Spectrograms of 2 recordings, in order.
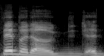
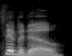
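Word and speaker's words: Thibodeaux: Craig calls it Thibodeau. Kayvon Thibodeau. It's Thibodeau.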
